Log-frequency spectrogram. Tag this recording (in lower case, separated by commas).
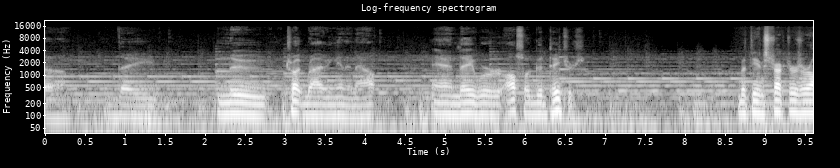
speech, music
